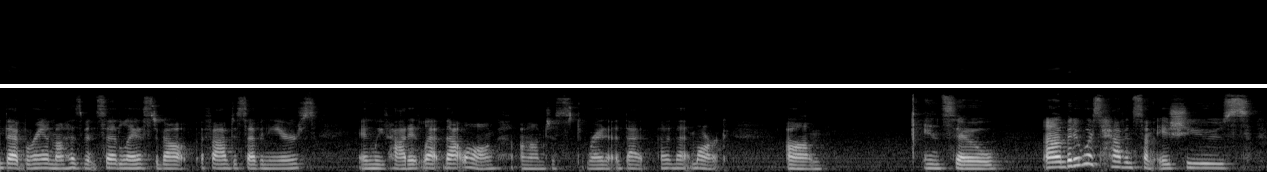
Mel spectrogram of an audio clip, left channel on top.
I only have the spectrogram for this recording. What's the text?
that brand, my husband said, lasts about 5 to 7 years, and we've had it that long, just right at that mark. And so, but it was having some issues.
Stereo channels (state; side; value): silent; left; 60 dB below the other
